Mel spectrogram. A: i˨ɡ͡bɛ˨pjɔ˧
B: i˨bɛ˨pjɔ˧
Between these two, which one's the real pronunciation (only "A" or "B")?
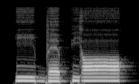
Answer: B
